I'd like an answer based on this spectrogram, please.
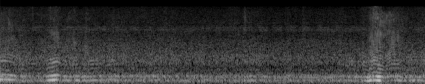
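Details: A bee swarm out of its hive gives an unbroken low buzz, two individual bees swooping close at the start and end with rising, wavering whines.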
